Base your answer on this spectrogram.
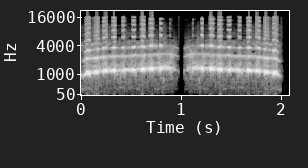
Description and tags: This is an Alien Scream effect I made by taking my Scream I recorded earlier and Reversing it adding a "wha wha" effect in Audacity and then I copied that, placed it after the first, and reversed it again.
Alien-Scream, Starting-Stopping, Werid, Scream, Scray, ALien, Distorted, Screaming, Odd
